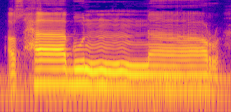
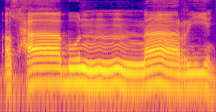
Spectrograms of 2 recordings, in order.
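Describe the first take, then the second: First: The phrase ends on a bare r sound. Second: The phrase ends with an added i vowel. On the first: The speaker calls it right. "huruf ro-nya disukunkan" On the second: The speaker calls it wrong. "Jangan dibaca ashabun nari"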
